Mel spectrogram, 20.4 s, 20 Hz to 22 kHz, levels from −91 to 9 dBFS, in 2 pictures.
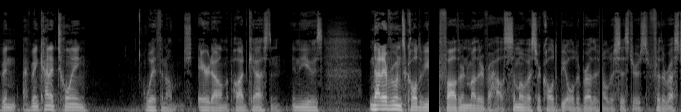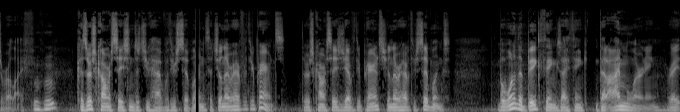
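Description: The speech cuts to silence three times: from 6.42 to 6.58 s (about 159 ms) after "everyone's called to be", at 8.98 to 9.03 s (50 ms) after "to be older brothers", and at 13.14 to 13.20 s (57 ms) after "you have with your". Each is likely a Bluetooth stall, where radio interference held back packets until the headphones' buffer emptied. Unlike a codec dropout's warbled or smeared fill, these gaps are plain silence.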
